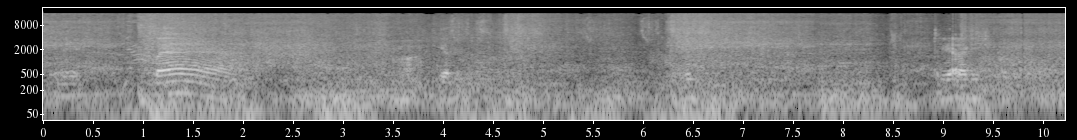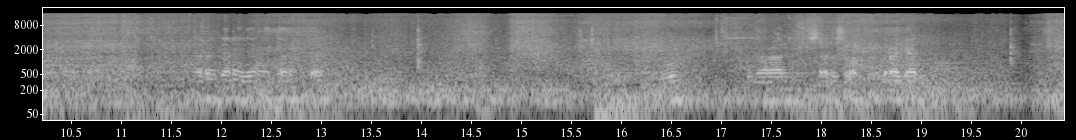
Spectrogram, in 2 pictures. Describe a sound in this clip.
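A large monster roars and growls.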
